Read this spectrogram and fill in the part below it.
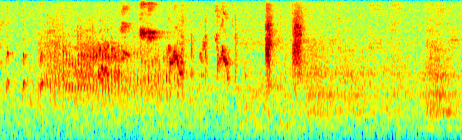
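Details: Barred parakeets chattering with rapid, overlapping high chirps and twittering notes, busiest in the first half, then a few louder clipped squeaks before fading.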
